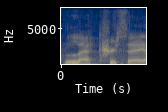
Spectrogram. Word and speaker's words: Le Creuset: this little pot I've got set up my Le Creuset I say it wrong the French cast iron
